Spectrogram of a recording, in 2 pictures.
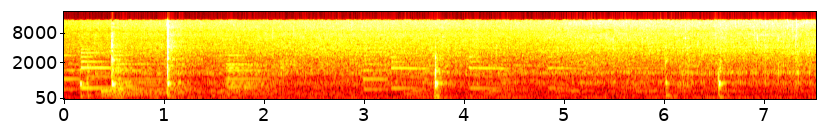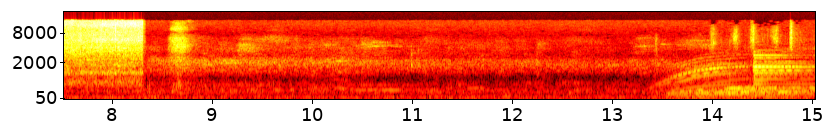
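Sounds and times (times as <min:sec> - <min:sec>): vegetables sizzling in a pan: 0:00.0 - 0:08.4
wooden spatula knocking on pan: 0:00.2 - 0:01.3, 0:03.6 - 0:04.1, 0:05.9 - 0:06.8.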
